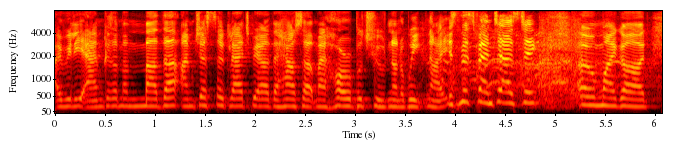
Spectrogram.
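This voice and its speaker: A woman's animated, fairly high voice with an English accent over noticeable background noise. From England. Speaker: comedian. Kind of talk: stand-up. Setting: stage with audience.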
